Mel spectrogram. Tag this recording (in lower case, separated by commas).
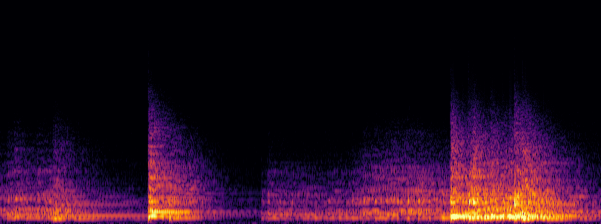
percussion, drum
